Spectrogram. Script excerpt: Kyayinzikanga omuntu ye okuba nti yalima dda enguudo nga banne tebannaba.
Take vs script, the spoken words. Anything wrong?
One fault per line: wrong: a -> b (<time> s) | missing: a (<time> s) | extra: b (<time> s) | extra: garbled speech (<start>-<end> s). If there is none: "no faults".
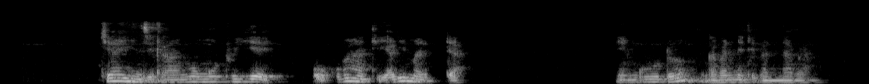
no faults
